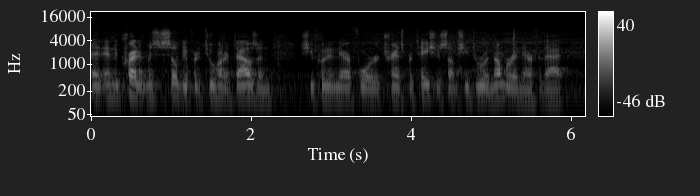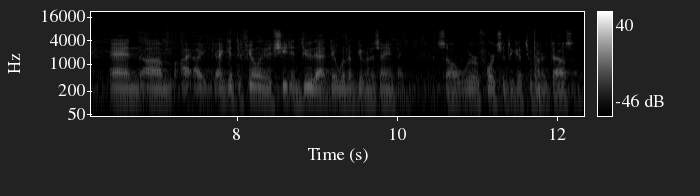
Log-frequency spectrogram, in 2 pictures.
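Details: Adult man speaking; ordinary speech.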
